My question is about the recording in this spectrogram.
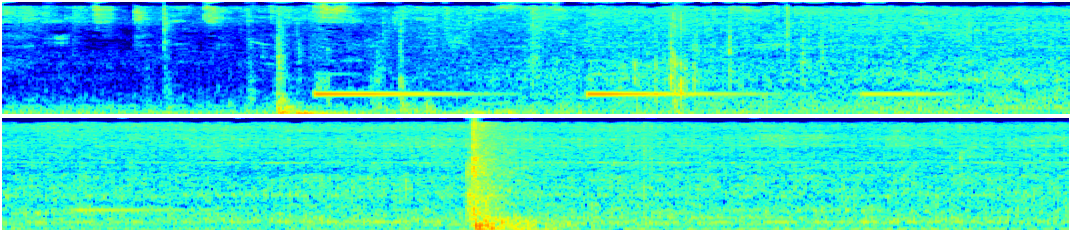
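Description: Range Rover Sport's driver door opening with a knock, then the car's warning chime sounding four times, each fainter, and the door shutting with a loud thud just before six seconds in, with the engine idling steadily underneath.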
